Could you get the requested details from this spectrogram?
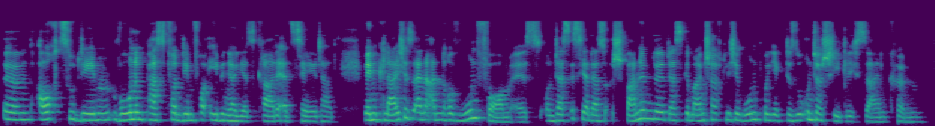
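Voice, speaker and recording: A woman in her seventies from Hesse, telling her own life story in an unhurried way, with pauses and fillers. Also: mid-range voice, a little mellow. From Hesse, Germany. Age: 70s. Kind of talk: personal storytelling.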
